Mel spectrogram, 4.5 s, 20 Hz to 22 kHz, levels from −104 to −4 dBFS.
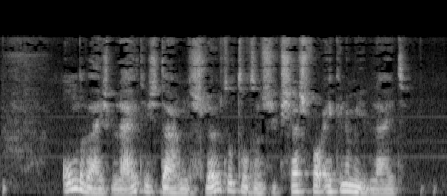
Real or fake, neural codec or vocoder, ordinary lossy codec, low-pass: real; none; MP3, 48 kbps; 9.9 kHz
